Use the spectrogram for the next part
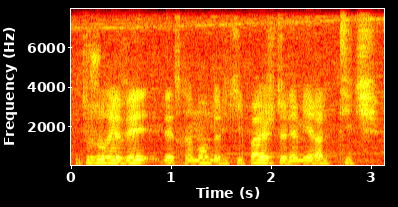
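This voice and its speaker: A man reading aloud the lines of a pleading, excitable pirate who idolizes a captain, in a comic reaction video. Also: medium pitch, a little fast, echoey room, recorded from a distance, natural voice, rough recording. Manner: eager and pleading.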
